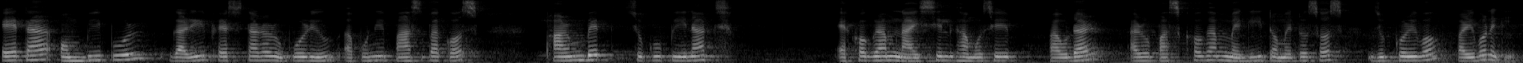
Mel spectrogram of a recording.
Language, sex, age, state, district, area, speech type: Assamese, female, 45-60, Assam, Dhemaji, rural, read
